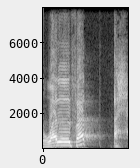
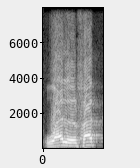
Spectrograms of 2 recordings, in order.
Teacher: huruf ta di sini jangan sampai mirip dengan qalqalah ya. Pertahankan sifat syiddahnya. Suara tertahan.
